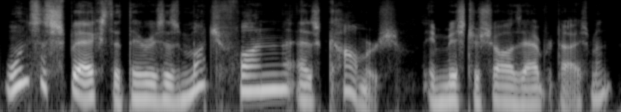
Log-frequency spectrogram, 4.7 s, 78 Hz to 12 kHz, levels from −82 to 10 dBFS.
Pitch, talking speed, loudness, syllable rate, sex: 165 Hz, 180 wpm, -19 LUFS, 5.3 syllables/s, male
